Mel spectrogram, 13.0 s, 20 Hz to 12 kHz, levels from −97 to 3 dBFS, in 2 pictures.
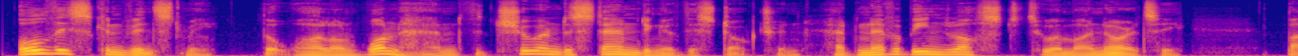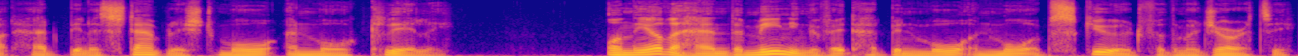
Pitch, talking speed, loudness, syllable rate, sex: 105 Hz, 215 wpm, -19 LUFS, 6.4 syllables/s, male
